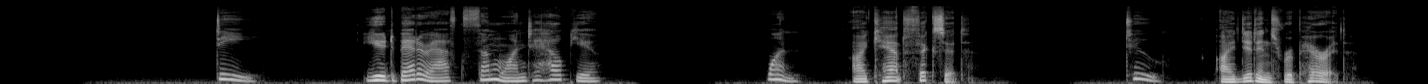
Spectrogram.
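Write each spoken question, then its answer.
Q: You'd better ask someone to help you.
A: 1: I can't fix it.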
